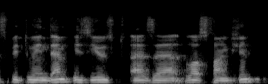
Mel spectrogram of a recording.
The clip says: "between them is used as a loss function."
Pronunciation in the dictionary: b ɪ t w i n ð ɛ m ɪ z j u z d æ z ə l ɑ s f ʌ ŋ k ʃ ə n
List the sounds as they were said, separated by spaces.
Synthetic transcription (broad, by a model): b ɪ t w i n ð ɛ m ɪ z j u z d æ z ə l ɑ s f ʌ ŋ k ʃ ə n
